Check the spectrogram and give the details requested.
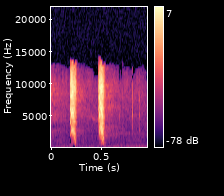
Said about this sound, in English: There's one other bird coming over, but it's a little blackbird. Yeah, this is really close. Yeah. It's tame. That blackbird is tame. Foraging for stuff in the dirt.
